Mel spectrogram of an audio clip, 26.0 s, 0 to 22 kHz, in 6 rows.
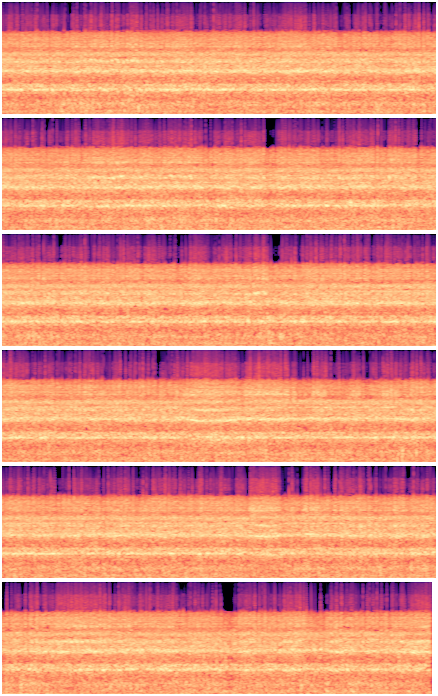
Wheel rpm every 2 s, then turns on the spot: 230, 240, 230, 230, 230, 230, 230, 230, 230, 230, 230, 230, 230.
none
